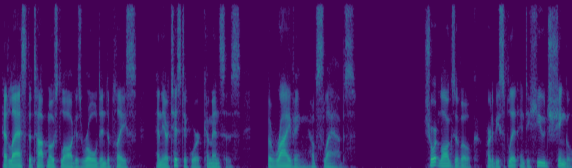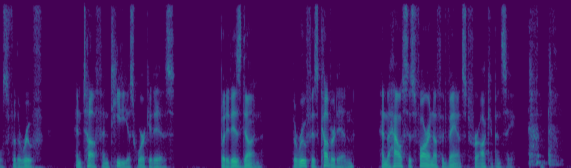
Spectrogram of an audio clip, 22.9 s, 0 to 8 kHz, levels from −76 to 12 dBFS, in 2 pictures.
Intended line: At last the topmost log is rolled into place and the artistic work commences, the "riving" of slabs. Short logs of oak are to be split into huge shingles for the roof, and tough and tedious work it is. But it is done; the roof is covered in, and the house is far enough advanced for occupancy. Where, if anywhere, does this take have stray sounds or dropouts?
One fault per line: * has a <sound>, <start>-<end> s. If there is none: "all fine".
* has a cough, 22.0-22.7 s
